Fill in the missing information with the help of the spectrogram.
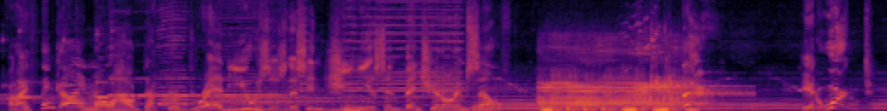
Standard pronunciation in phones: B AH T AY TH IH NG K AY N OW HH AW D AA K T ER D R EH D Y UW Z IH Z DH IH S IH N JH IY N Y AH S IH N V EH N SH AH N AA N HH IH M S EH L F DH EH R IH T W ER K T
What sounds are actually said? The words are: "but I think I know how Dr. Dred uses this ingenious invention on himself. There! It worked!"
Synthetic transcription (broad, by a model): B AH T AY TH IH NG K AY N OW HH AW D AA K T ER D R EH D Y UW Z IH Z DH IH S IH N JH IY N Y AH S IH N V EH N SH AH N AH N HH IH M S EH L F DH EH R IH T W ER K T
